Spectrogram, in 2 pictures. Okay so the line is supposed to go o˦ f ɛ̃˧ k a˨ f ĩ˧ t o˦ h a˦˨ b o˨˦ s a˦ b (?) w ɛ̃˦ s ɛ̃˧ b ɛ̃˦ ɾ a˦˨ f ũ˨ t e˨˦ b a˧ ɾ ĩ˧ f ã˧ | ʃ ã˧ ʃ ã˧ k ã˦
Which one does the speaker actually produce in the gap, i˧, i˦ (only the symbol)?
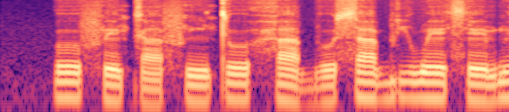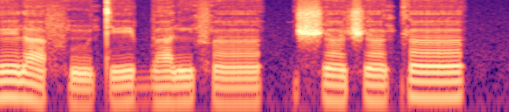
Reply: i˦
